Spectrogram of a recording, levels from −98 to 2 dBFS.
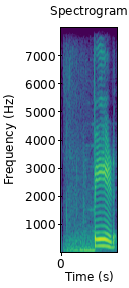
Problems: background sounds at intervals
